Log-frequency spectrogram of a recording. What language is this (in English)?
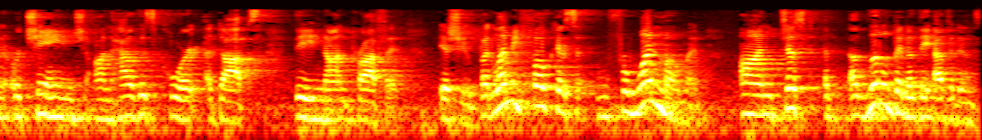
English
